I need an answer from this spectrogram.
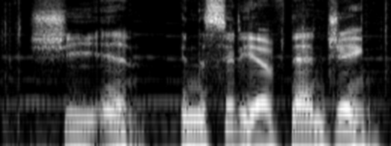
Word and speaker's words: SHEIN: fast fashion Chinese Behemoth pronounced she in in the city of Nanjing in 2008.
